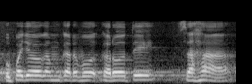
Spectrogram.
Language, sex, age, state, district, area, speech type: Sanskrit, male, 18-30, Karnataka, Gadag, rural, spontaneous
